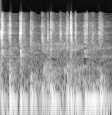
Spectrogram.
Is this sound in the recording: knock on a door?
no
